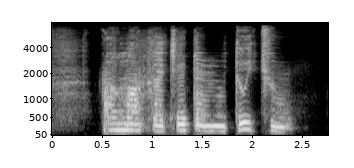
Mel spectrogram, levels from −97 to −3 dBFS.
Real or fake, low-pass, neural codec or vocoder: fake; 7.2 kHz; codec, 44.1 kHz, 1.7 kbps, Pupu-Codec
